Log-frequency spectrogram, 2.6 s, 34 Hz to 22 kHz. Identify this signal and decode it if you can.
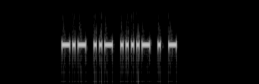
Morse code, heard as a keyed tone, about 43 wpm, 700 Hz. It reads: KU4ET
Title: USA Call Signs - 5 Characters - 6x Character Spacing - 45wpm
